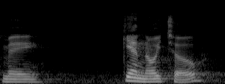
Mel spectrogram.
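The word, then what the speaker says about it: may genoito (μὴ γένοιτο): And so in Greek, it's pronounced, may genoito, as I have highlighted in past messages.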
